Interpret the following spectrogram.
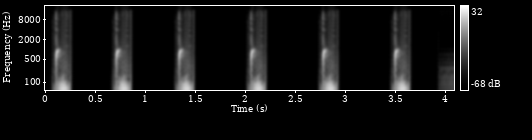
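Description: An added 'pop' sound effect, a short bubbly blip, repeated six times about 0.7 s apart with dead silence between. It marks each item popping into the picture.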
